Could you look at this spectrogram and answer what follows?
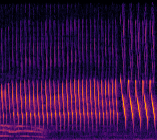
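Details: Belgian canary singing naturally, recorded as a daily training stimulus; a fast rattling trill of high repeated notes over fading low whistles, then loud sweeping descending notes given about five per second.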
